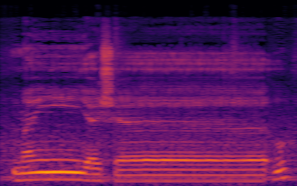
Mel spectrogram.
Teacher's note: شین الف مد زبر شا، 5 الف کے برابر لمبا کریں گے شین کو مد کی وجہ سے. حمزہ پیش او، من یشاء.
